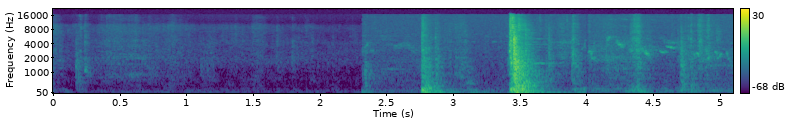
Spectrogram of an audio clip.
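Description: Near silence for about two seconds, then two dull thuds on wood a little under a second apart, the second the loudest, followed by fainter knocking and rustling as work goes on in the wooden tree house.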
